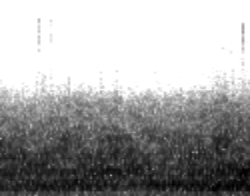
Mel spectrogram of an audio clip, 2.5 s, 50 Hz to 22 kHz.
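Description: F-117A Nighthawk stealth jet aircraft flying, a steady broad engine roar that holds evenly throughout with no talk.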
